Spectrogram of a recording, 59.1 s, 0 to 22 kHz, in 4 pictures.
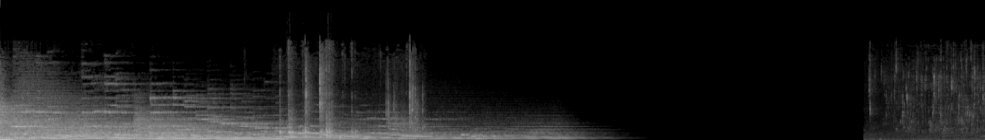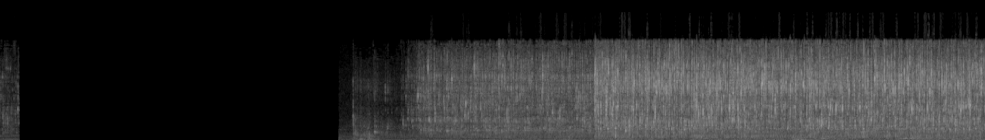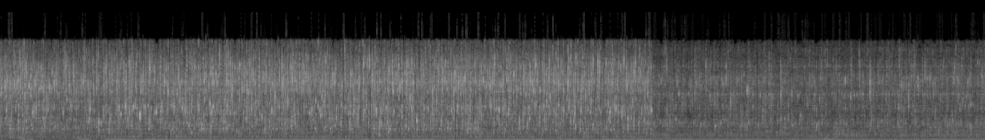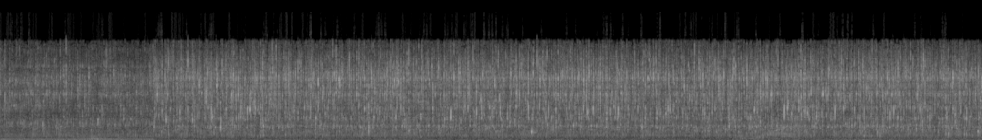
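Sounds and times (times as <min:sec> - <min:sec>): fountain water splashing: 0:23.8 - 0:42.6
low steady hum: 0:28.1 - 0:46.7.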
